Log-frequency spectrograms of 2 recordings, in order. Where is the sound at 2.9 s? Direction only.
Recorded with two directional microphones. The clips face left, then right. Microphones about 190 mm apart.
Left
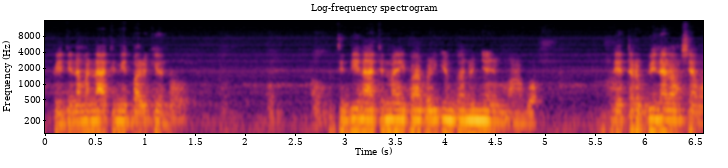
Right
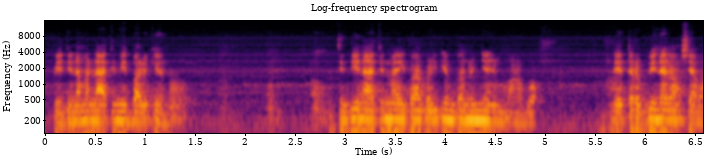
25° right (ahead or behind).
